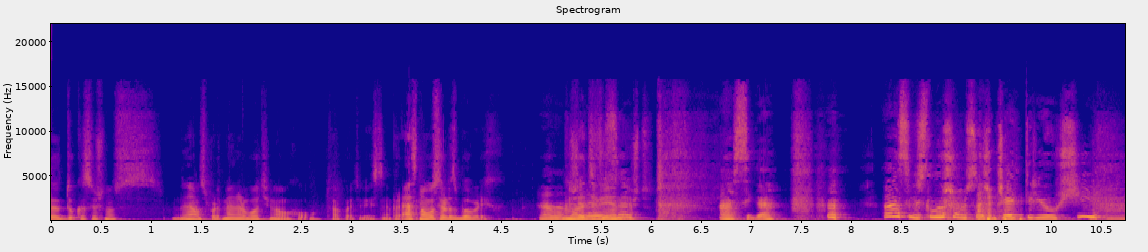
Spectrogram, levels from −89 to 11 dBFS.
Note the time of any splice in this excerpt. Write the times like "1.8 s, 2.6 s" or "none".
none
